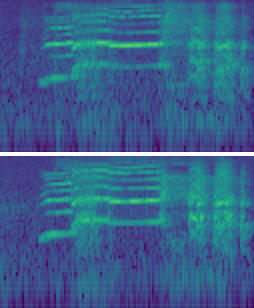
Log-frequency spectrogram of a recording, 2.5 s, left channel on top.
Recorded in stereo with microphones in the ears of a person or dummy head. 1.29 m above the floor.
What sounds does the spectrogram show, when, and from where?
0.4 s crying: 65° right (ahead or behind), 3 m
